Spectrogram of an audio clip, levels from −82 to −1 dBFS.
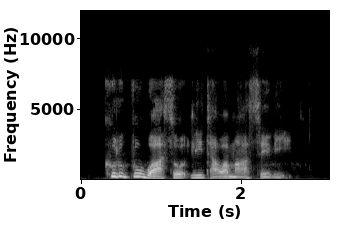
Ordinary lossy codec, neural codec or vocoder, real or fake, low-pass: Opus, 32 kbps; codec, 16 kHz, 4.8 kbps, FACodec; fake; 7.2 kHz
